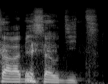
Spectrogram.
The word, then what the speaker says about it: Arabie Saoudite: In French, it's Arabie Saoudite.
